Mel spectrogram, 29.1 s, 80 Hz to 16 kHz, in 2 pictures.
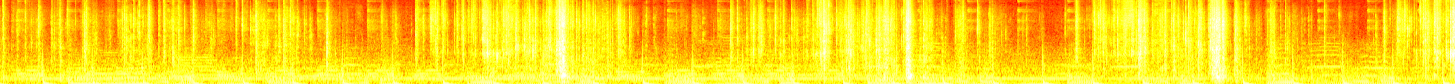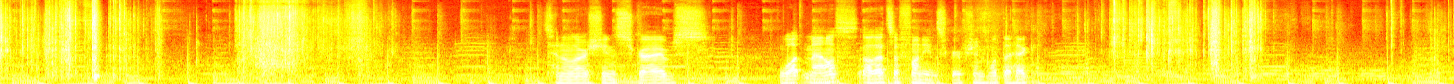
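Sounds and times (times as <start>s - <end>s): foil wrappers crinkling and tearing: 0.0s - 3.4s, 4.0s - 6.6s, 7.2s - 10.1s, 10.7s - 16.2s, 16.9s - 18.6s, 25.3s - 27.4s, 28.4s - 29.0s
background music: 0.0s - 29.0s
cards clicking: 4.1s - 6.4s, 7.3s - 10.0s, 10.8s - 13.0s, 13.8s - 16.2s, 25.4s - 27.3s.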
